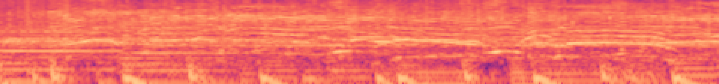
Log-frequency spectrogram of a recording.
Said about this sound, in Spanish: Gracias por esa ovación de gala, desde los niños hasta los mayores, vigías y centinelas de todo lo que aquí suena y la razón de nuestro existir y de nuestro subsistir.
